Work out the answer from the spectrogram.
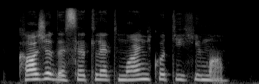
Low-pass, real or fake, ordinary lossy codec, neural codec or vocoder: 14.4 kHz; fake; none; codec, 32 kHz, 1.9 kbps, SNAC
